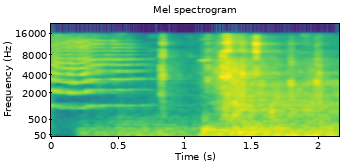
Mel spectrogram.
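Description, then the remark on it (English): A heavy door of a house slams shut with a sudden, loud boom that rolls on as a deep, reverberating rumble through the house. It follows a quieter moment of faint, steady tones. “Scrooge shut the door. The sound resounded through the house like thunder.”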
